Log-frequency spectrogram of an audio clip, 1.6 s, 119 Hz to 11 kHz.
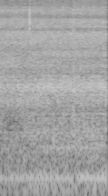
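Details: New Holland TD4 100F tractor idling in neutral: a steady low drone with a constant hum that stops when in gear; owner suspects oil pressure trapping or defective valves, unconfirmed.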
